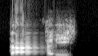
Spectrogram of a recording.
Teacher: Acá letra se dice tai, pronunciando la última vocal con mayor fuerza de voz.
